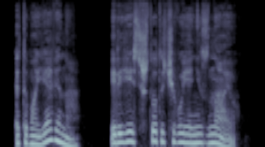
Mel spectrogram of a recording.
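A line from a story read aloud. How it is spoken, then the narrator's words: Soft, gentle man. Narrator (Russian): мягко уточнил мужчина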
